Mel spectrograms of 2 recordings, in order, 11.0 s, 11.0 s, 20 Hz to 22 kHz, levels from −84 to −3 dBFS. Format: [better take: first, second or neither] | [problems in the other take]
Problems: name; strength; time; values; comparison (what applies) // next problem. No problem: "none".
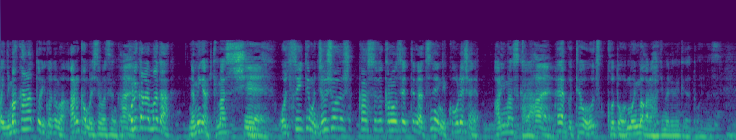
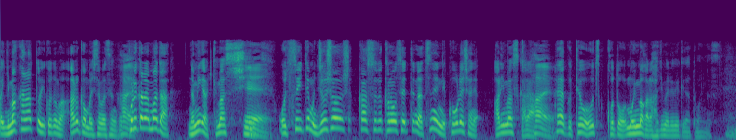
second | background sound (Musical instrument); 18 dB below the speech // room echo; dies away in 0.2 s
